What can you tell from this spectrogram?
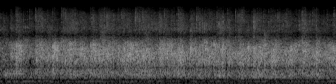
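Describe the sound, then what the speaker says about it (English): Audience applause at a hacker conference, a dense, even roar of many hands clapping from a large crowd, sustained without pause. "we need a round of applause for that"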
